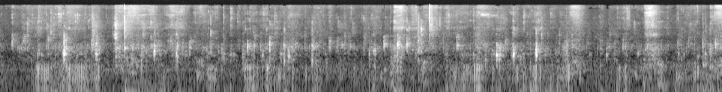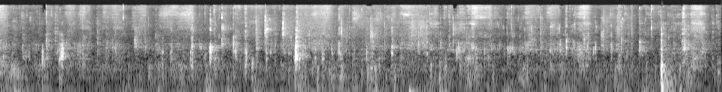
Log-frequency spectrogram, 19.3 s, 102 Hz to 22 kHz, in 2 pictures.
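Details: French bulldog in Japan chewing its breakfast indoors, recorded with a DJI Pocket 2; soft, uneven munching and crunching with occasional sharper clicks of bites, low rumbling snuffles underneath.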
